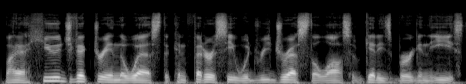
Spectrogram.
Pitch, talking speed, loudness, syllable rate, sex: 95 Hz, 230 wpm, -18 LUFS, 5.9 syllables/s, male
